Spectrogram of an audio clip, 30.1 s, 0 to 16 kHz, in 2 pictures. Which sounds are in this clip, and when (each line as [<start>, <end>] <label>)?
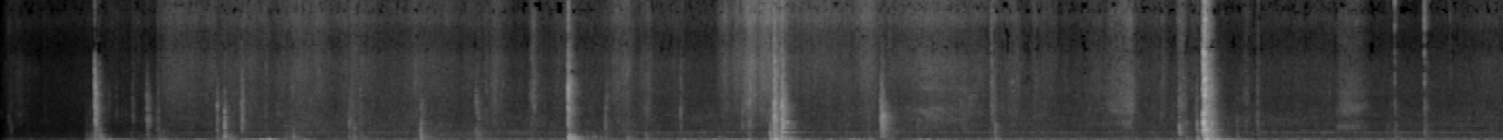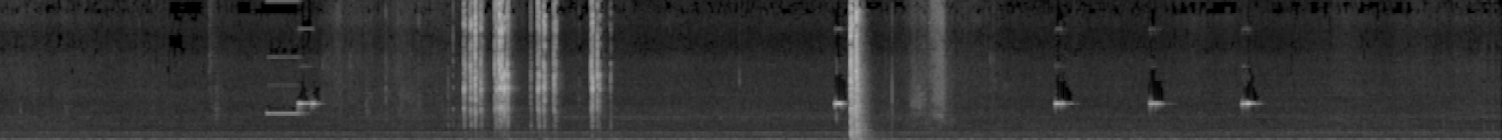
[0.55, 2.01] door
[1.20, 6.27] footsteps
[5.32, 6.27] door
